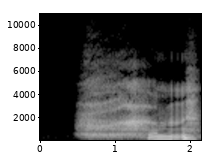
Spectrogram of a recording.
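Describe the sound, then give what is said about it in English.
A single yawn: a long breathy intake that swells, then ends in a brief voiced, falling groan. No talking. “Your yawning is making me yawn.”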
